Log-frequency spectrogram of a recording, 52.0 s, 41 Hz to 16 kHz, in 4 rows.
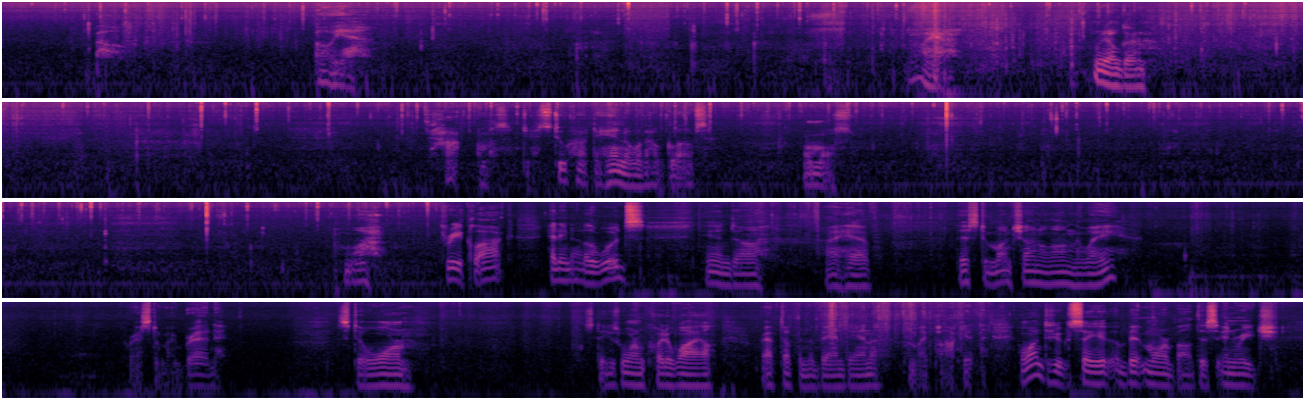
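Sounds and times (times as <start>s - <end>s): person chewing crusty bread: 0.2s - 17.9s, 20.1s - 30.4s.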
